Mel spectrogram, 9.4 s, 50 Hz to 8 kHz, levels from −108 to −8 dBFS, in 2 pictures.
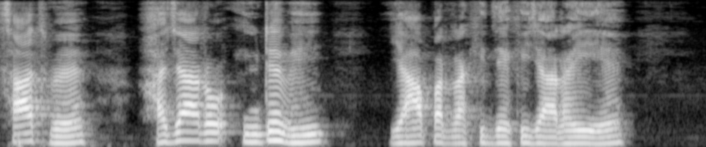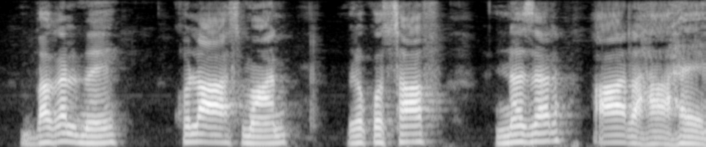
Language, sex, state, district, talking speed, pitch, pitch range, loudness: Hindi, male, Jharkhand, Sahebganj, 135 wpm, 145 Hz, 135-160 Hz, -18 LUFS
